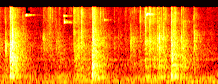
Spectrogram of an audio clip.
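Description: Nunchaku's short metal chain jangling as the sticks are spun and pulled through rips, with a handful of sharp clinks spread across the two seconds.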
